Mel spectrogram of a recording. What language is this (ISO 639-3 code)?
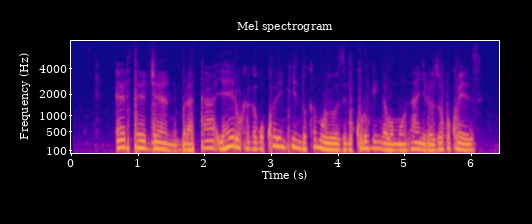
kin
